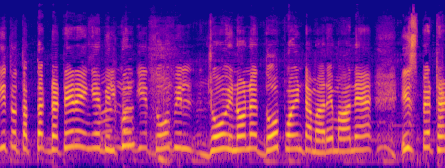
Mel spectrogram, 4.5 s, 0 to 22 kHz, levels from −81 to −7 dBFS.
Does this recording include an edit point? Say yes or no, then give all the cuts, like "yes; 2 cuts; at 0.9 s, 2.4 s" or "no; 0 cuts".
yes; 1 cut; at 1.5 s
